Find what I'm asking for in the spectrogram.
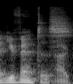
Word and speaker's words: Juventus: How do you say it? Juventus? – Yeah, Juventus.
